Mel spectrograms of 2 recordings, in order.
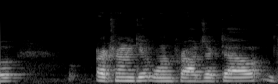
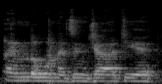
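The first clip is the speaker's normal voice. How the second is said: mock Missus Lobo, softer; 7 dB quieter than usual. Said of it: "this is my impersonation of her".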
